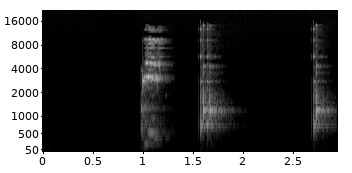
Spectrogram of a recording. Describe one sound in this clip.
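Soft menu clicks sound a few times.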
